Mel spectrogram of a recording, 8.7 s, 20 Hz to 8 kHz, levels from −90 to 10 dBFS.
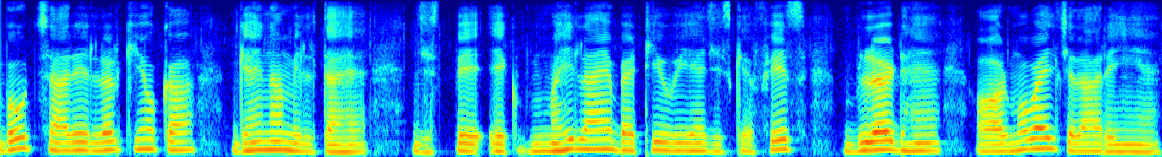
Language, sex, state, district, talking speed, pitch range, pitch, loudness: Hindi, male, Jharkhand, Deoghar, 160 wpm, 140-170 Hz, 150 Hz, -17 LUFS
